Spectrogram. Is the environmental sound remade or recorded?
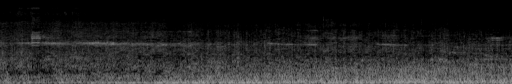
remade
